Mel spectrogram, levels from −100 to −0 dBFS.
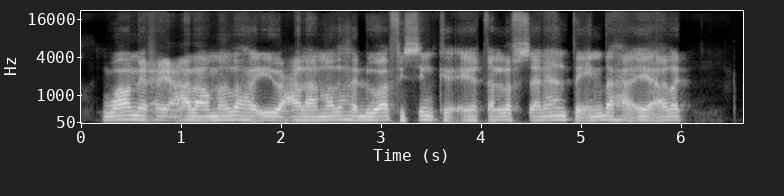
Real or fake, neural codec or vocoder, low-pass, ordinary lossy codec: fake; codec, 44.1 kHz, 2.6 kbps, DAC; none; none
